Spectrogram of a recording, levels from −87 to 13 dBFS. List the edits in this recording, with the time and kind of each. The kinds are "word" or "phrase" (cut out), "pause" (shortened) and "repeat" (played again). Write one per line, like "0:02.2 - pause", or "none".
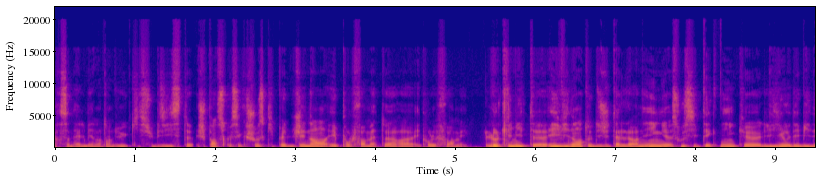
0:05.3 - pause
0:07.7 - phrase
